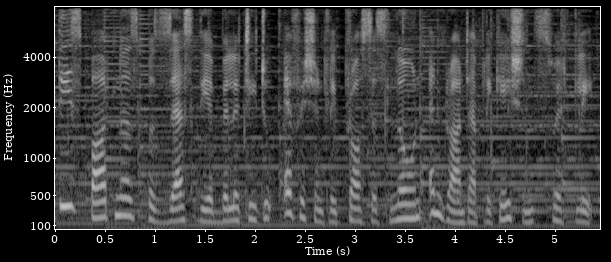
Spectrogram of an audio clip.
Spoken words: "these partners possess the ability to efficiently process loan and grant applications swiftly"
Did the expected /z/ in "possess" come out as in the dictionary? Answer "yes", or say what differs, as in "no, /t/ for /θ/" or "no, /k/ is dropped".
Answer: yes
